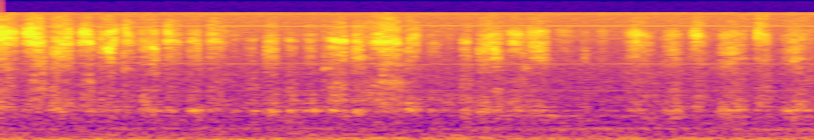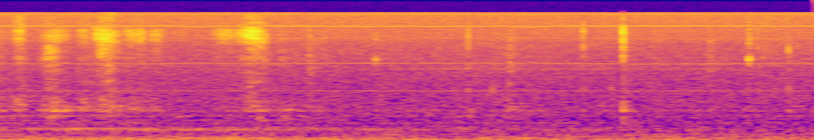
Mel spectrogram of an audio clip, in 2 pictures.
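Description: Stylus tip rubbing and scratching on a tablet screen in quick, repeated strokes as handwriting is erased, thinning out after about five seconds, over a low steady hum.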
